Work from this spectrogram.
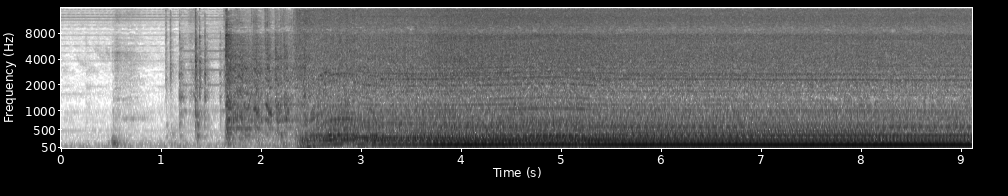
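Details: Dodge Hellcat V8 after swapping the stock air filter for a K&N drop-in: the starter cranks, the engine fires and holds a strong steady idle with a faint high supercharger whine over the deep rumble. Normal supercharger whine.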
